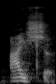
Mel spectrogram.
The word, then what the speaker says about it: Aisha: into um Aishas No, Aisha. She sent me a a message and told me how to say her name. Her name is Aisha. Uh she said the A is silent.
